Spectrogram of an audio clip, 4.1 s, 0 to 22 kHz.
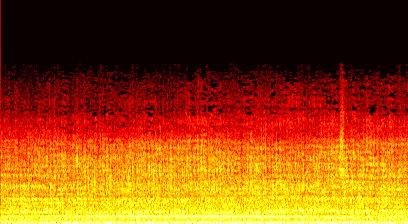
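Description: Honda 30 hp four-stroke outboard, a three-cylinder, purring steadily at low revs.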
